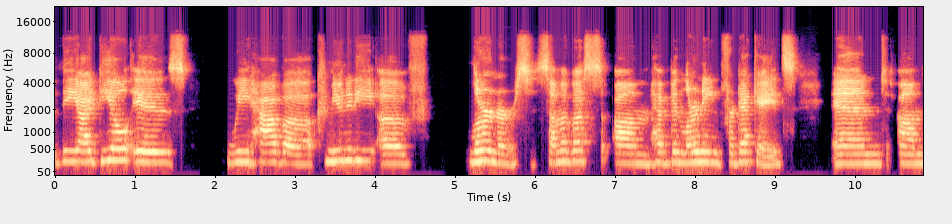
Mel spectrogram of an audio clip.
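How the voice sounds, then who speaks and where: A woman dean of faculty answering a question at an online open house, reflective and unhurried. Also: mid-range voice, sharp tone, low-quality recording.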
